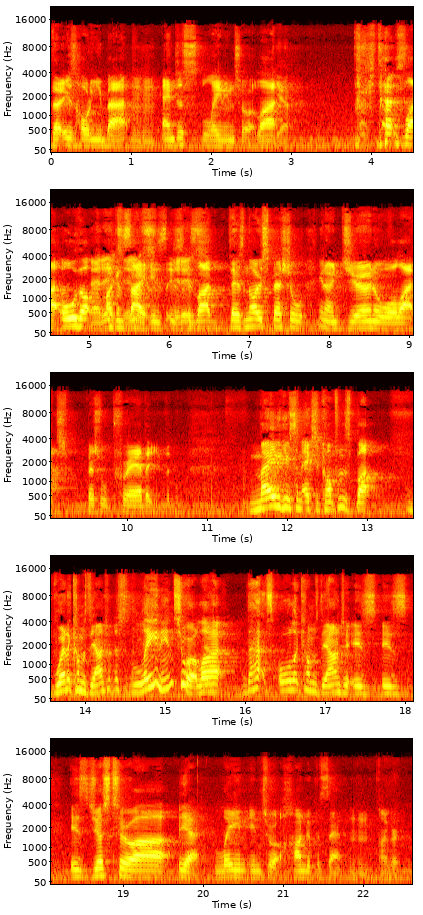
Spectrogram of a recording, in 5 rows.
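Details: Adult male with stuttering including blocks; he left school around age 16 because of his speech.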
